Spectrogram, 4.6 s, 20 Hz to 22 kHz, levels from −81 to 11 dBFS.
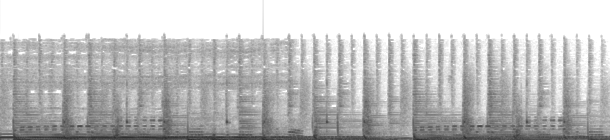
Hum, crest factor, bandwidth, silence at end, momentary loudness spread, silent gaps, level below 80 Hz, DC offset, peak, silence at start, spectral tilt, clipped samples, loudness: none; 12 dB; 17 kHz; 0 s; 6 LU; none; -18 dBFS; under 0.1%; 0 dBFS; 0 s; -5.5 dB/octave; under 0.1%; -12 LUFS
